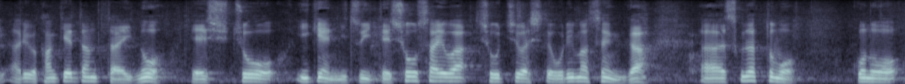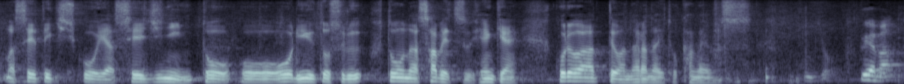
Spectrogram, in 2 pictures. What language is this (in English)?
Japanese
